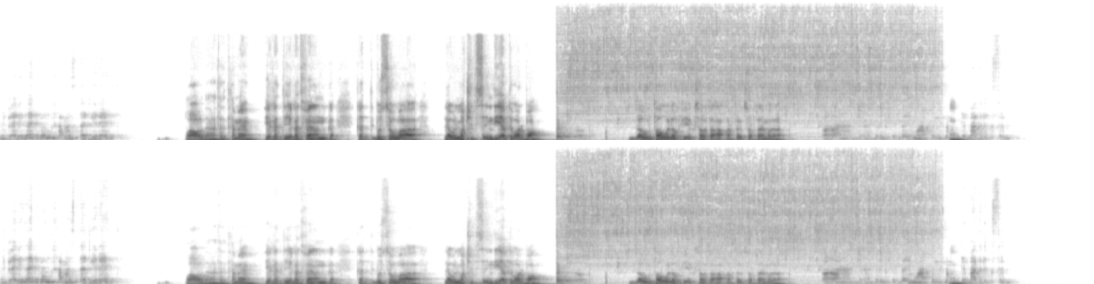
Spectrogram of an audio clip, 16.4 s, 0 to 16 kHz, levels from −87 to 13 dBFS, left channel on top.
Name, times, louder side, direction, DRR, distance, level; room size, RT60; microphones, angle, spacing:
voice 1, 0.0-1.7 8.6-8.9 12.3-15.1, right 2 dB, 40° right, 1.8 m, -48 dB
voice 2, 2.8-6.4 6.7-8.2 9.4-11.8 14.3-14.4, left 5 dB, 60° left, 0.4 m, -27 dB
Water tap faucet, 8.4-14.1, left 1 dB, ahead, 0.7 m, -43 dB
12.5 x 9.0 x 7.5 m
head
